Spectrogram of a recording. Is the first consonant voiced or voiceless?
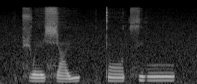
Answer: voiceless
